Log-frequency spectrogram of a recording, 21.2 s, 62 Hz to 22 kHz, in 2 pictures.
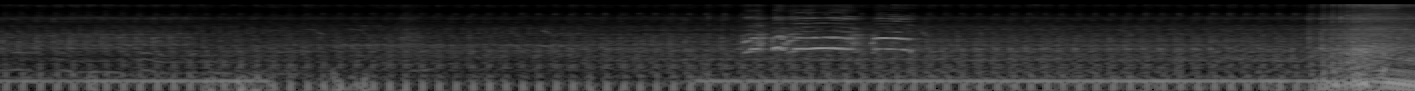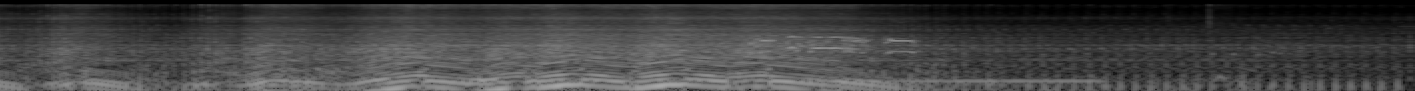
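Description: Honda TMX 125 Alpha's single-cylinder four-stroke engine idling steadily, then revved louder and rougher for about seven seconds from roughly halfway before settling back to idle. A rooster crows once about six seconds in.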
